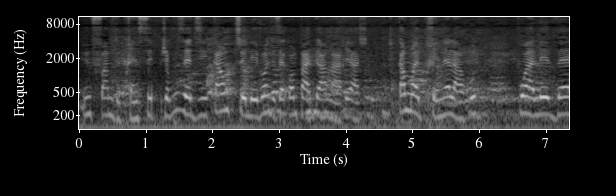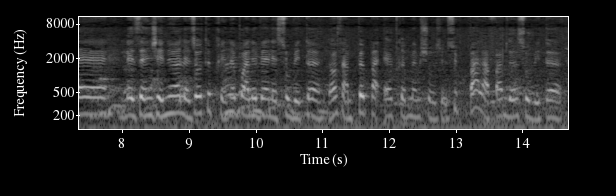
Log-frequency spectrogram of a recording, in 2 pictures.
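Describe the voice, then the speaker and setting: A woman speaks over very loud crowd-like chatter, at a middle pitch. She delivers a casual live-stream monologue in an emphatic, declamatory way, often repeating phrases for weight. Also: fairly even intonation, normal speed, rough recording. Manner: self-assured, declamatory.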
